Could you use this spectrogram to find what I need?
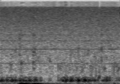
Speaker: if you can hear that rumbling that's my tummy rumbling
